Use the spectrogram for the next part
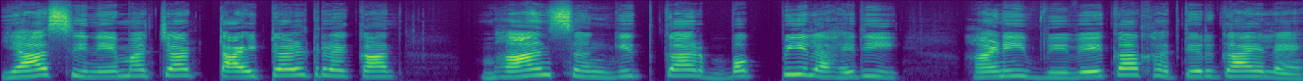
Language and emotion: Goan Konkani, neutral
